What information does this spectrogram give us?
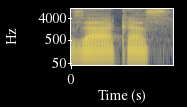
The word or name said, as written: zakaz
